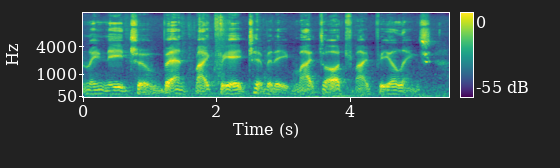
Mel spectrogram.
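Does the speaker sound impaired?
Yes: Parkinson's disease; stopped listening to doctor after diagnosis.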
